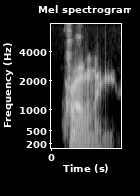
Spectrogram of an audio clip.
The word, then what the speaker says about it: Crowley: Crowley pronounced pronounced it himself. Crowley like the bird. And he said it rhymes with holy.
